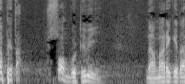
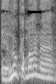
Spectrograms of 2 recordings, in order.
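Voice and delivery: competitive church lady; 11 semitones higher than usual. Acted. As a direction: refuse to be outdone. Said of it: "Yang seorang nggak mau kalah".

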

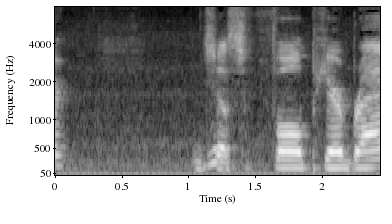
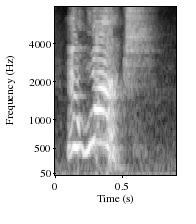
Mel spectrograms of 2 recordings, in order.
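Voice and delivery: high, loud burst of disbelief; triumphant exclamation; 10 dB louder than usual. Real, not acted. Reviewer revealing to listeners that the silly plan worked, triumphant exclamation. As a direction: shout it out, far up in pitch.

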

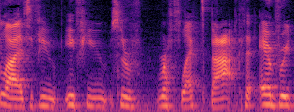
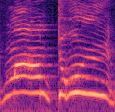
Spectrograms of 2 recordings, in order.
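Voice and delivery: much higher, loud bratty shout; exasperated teen yell; 10 dB louder than usual. Retold or imitated. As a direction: snap at mom like a fed-up teenager. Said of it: "Edna's like".

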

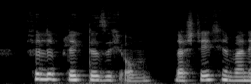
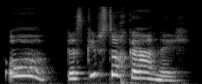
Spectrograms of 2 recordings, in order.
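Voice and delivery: put-on higher, louder girl in disbelief; girl thrilled by a find; excited exclamation; 8 semitones higher, 6 dB louder than usual. A narrator's reading. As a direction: exclaim with delight. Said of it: "rief Anne".

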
